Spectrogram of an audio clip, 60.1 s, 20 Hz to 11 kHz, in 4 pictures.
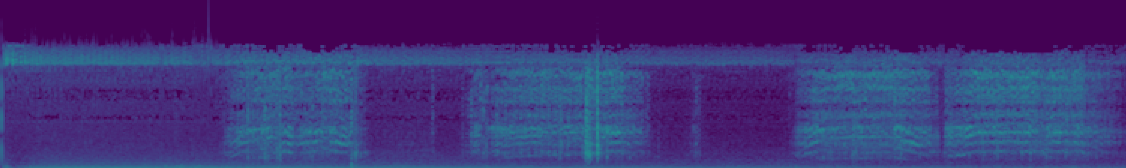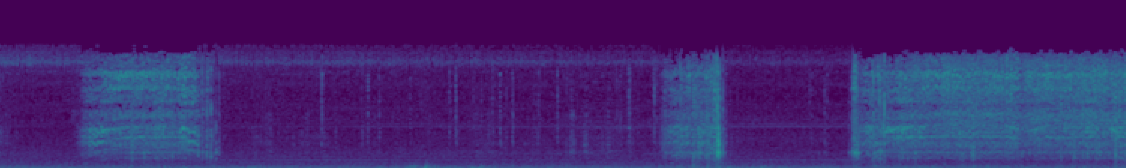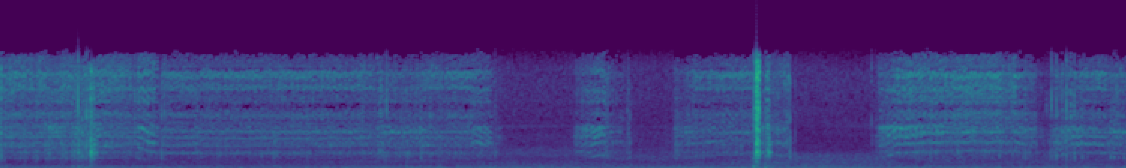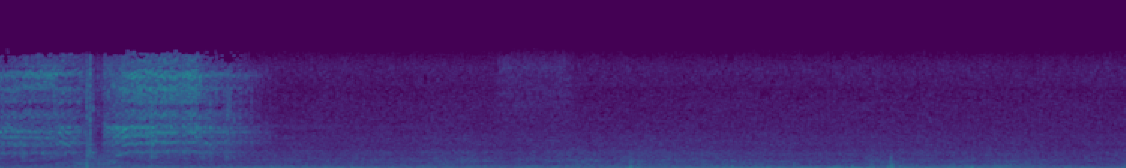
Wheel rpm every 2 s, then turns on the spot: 0, 100, 30, 120, 20, 100, 130, 30, 90, 20, 20, 40, 20, 130, 160, 160, 160, 150, 40, 100, 70, 120, 120, 90, 0, 0, 0, 0, 0, 0.
4-6 18-22 36-38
